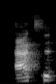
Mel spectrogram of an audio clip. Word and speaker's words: AXIT: So ACSID is spelled AXIT, the ACSID movement. It's exactly how it's spelled.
